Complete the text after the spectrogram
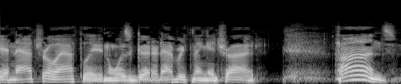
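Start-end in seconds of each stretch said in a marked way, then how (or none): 3.3-4.0 called out across the field; yelled name. A narrator's reading. Mueller calling out to Hans on the field, yelling. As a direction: shout the name to a player. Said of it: "Mueller yelled".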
